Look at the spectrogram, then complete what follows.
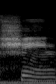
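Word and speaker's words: ش: Then we have Sheen, it looks just like the Sin, but it has 3 dots on top. And that is pronounced as the SH in English, SH, and this one would be S.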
